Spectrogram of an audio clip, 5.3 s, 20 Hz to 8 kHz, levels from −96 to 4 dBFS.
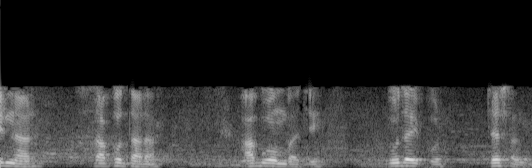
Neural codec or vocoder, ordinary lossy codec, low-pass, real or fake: none; AAC, 16 kbps; 7.2 kHz; real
